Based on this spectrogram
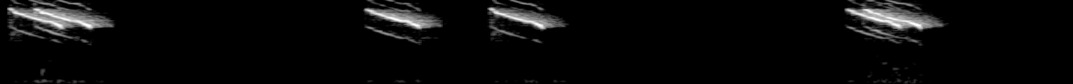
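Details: Noisy female oriental white-eye (Dakun Bali type) agitating a male: four high, falling notes, one alone, then a quick pair, then a final double-stroked note, set apart by silence.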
